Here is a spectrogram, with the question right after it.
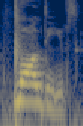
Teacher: दो syllables हैं, इस word को आप जब break करोगे तो दो part पे break करोगे, पहला syllable है mall और दूसरा है Deves, जिसमें जो stress आएगा वो पहले syllable पर आएगा, पहले syllable को आपको बोलना है mall और फिर Deves, Maldives.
